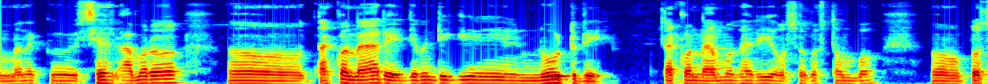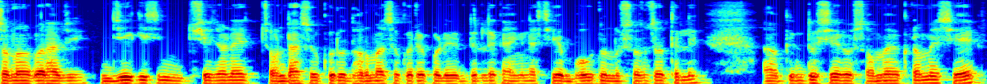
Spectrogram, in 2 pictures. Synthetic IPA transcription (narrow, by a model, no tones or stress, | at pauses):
maneseamɔɾɔ | t̪ãkɔnaɾed͡ʒemint̪ikinoʈɾe | t̪ãkɔnamɔd̪ʱaɾiɔsɔkɔst̪ɔmbɔpɾɔt͡ʃɔɾɔnɔkɔɾɦad͡ʒid͡ʒekit͡ʃʰised͡ʒɔɽ̃et͡ʃɔɳɖʱasukɔɾud̪ʱɔɾmasukɔɾepɔɽit̪ʰilekaɦĩŋkinasebɔɦut̪ɔnusɔnsɔt̪ʰile | akint̪useɾusɔmɔjɔkɾɔmese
